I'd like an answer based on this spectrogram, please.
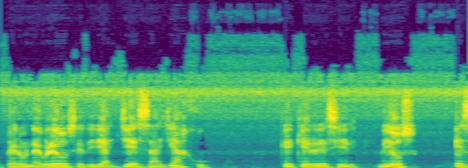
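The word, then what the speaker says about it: ישעיהו: Nosotros lo pronunciamos así, pero en hebreo se diría Yesayahu, que quiere decir Dios es salvación.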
